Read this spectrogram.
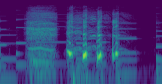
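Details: VTuber (Fuwawa): a breathy inhaled rush, then four quick gasping, catching sounds over light music, the build-up before a sneeze.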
